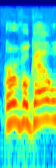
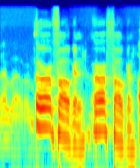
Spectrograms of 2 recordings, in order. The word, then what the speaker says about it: Urvogel: Now, you speak a bit of German, so how do you pronounce the word U-R-V-O-G-E-L? Is it Urvogel or something like that? – Urvogel. – Like that. – Urvogel. – So the V is pronounced, probably to any Germans listening, but the V like that is pronounced slightly as an F, and Urvogel, which would mean original bird or prototype bird.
